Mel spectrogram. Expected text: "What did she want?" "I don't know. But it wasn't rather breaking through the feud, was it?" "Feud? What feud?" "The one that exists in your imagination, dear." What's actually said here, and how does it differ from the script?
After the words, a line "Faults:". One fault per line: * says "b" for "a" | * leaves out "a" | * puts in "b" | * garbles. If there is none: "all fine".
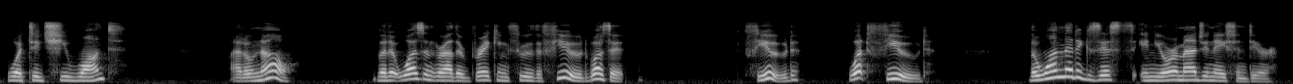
"What did she want?" "I don't know. But it wasn't rather breaking through the feud, was it?" "Feud? What feud?" "The one that exists in your imagination, dear."
Faults:
all fine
